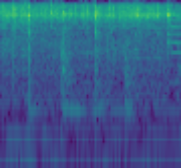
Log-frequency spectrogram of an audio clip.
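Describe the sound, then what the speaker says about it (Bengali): Chopped onion sizzles steadily in a hot pan of oil where garlic was just fried, with a few soft stirring scrapes cutting through the constant crackle; no one speaks. "পেঁয়াজ কুচিটাও সুন্দর ভাজা হয়ে গেছে"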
